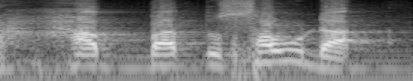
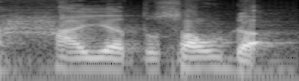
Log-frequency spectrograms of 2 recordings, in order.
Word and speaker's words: habbatus sauda: obat dari segala obat harusnya yang benar habbatus sauda habbatus sauda tuh ya yang hitam ya apa dibahasa diitanya jinten HAM ya segala penyakit dia bacanya karena salah tulisannya hayatus Sauda ular hitam obat dari segala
